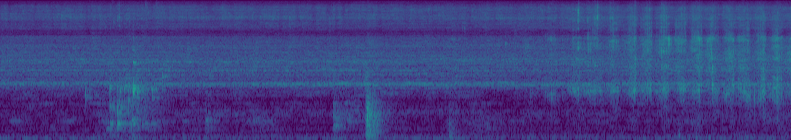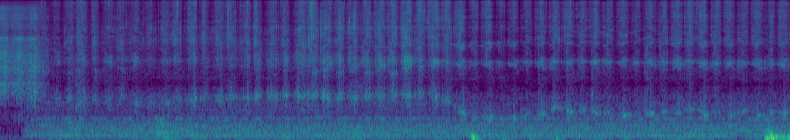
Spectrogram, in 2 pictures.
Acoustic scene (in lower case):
restroom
